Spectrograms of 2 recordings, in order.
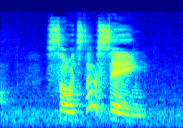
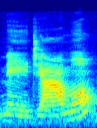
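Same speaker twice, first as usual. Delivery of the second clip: half-speed and louder, rising at the end; drawn-out teaching demo, left hanging; slow model phrase; 4 semitones lower, 6 dB louder, much slower than usual. Shown as a demonstration. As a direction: stretch it out for learners to copy. Models phrase slowly for repetition.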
